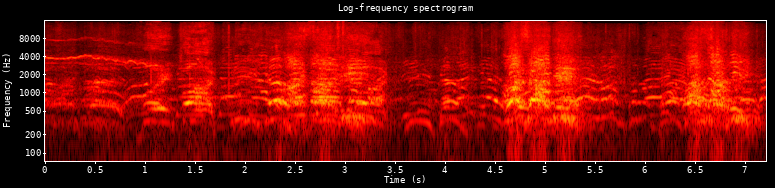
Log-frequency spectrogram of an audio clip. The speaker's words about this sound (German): Azadi, sie rufen nach Freiheit. Die wütende Menge versammelt sich nach dem Freitagsgebet am 29. Juli vor dem Büro der Vereinten Nationen in Srinagar.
